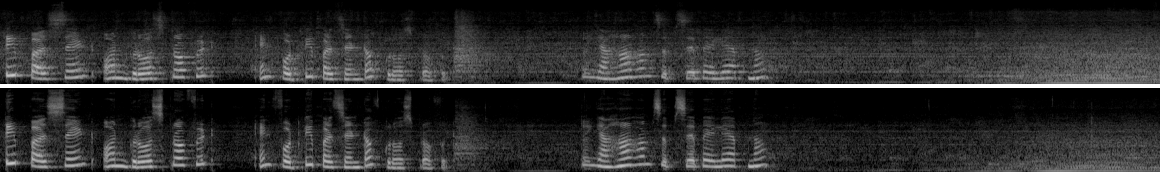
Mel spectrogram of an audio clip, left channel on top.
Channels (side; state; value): both; normal; correlation 0.26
